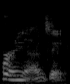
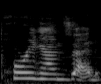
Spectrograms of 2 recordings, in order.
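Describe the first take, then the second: First: The Z is not said the English-Canadian way. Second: The Z is said the English-Canadian way. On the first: "and not" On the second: "if the person is English or can or Canadian, they've always said"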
